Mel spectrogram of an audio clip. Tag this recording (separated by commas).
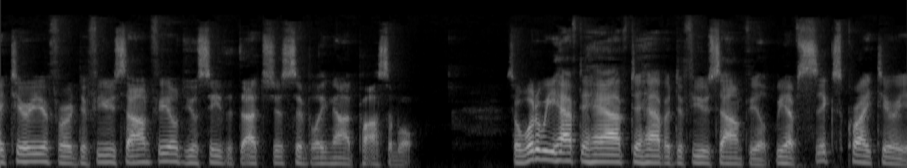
Speech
